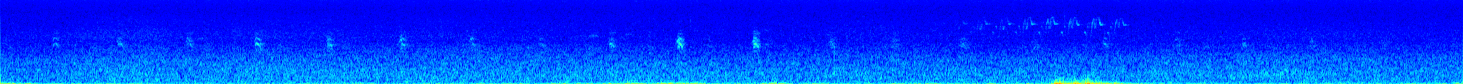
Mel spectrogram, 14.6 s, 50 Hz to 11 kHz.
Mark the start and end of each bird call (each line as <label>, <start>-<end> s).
Erckel's Francolin (Pternistis erckelii), 0.5-0.6 s
Erckel's Francolin (Pternistis erckelii), 1.1-1.3 s
Erckel's Francolin (Pternistis erckelii), 1.9-2.0 s
Erckel's Francolin (Pternistis erckelii), 2.5-2.7 s
Erckel's Francolin (Pternistis erckelii), 3.3-3.4 s
Erckel's Francolin (Pternistis erckelii), 4.0-4.1 s
Erckel's Francolin (Pternistis erckelii), 4.7-4.8 s
Erckel's Francolin (Pternistis erckelii), 6.1-6.2 s
Erckel's Francolin (Pternistis erckelii), 6.8-6.9 s
Erckel's Francolin (Pternistis erckelii), 7.5-7.7 s
Erckel's Francolin (Pternistis erckelii), 8.3-8.4 s
Erckel's Francolin (Pternistis erckelii), 8.9-9.1 s
Erckel's Francolin (Pternistis erckelii), 9.6-9.8 s
Hawaii Amakihi (Chlorodrepanis virens), 9.6-11.4 s
Erckel's Francolin (Pternistis erckelii), 12.4-12.5 s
